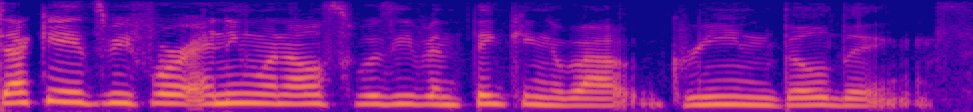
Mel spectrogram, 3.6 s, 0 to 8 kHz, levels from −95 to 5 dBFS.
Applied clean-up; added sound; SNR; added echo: neural mask model Resemble Enhance denoiser.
